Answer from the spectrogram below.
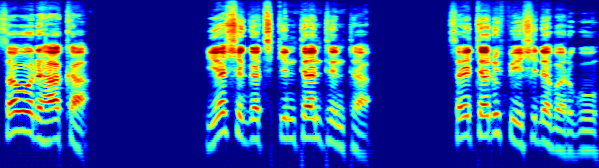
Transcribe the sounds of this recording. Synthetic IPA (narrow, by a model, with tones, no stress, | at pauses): sɐ˦boː˨da˨ha˦ka̰˨ʔ | jaː˦ʃɪ˨ɡaː˦t͡ʃɪ̥˦kʲɪ˦ntɐ˦ntɪ˨nta̰˨ʔ | sa˦jta˦ɽʊ˦ɸeː˨ʃi˦da˨bɐ˨rɡʷoː˦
